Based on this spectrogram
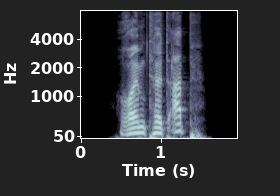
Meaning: inflection of abräumen: 1. second-person plural preterite 2. second-person plural subjunctive II
- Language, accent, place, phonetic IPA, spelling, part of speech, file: German, Germany, Berlin, [ˌʁɔɪ̯mtət ˈap], räumtet ab, verb, De-räumtet ab.ogg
